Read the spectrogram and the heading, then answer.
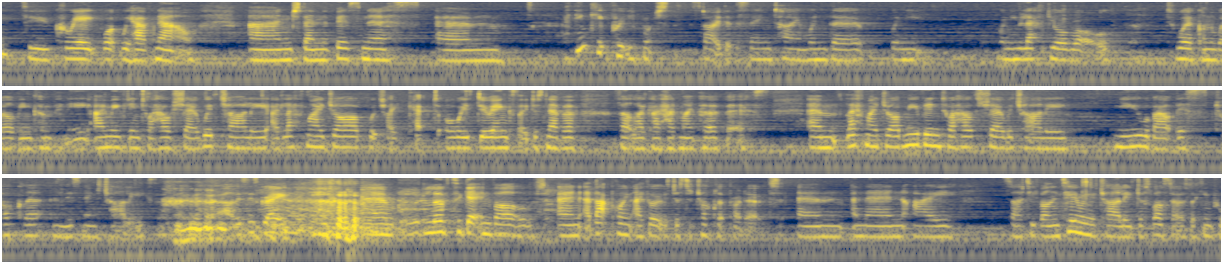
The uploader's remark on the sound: Live! This week we bring you an episode recorded live at Vevolution Festival 2019.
